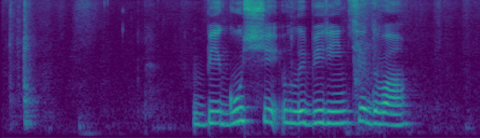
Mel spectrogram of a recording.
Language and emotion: Russian, neutral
